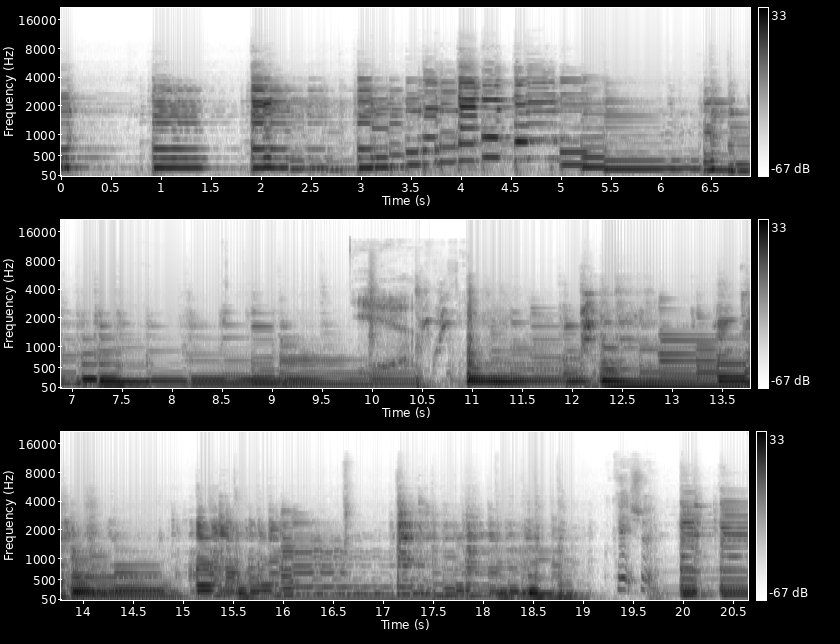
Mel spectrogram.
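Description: An electric guitar plays through a Blue Guitar amp with its built-in reverb turned all the way up, sliding and sustained notes blurring into long, washy tails, with brief pauses between phrases.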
